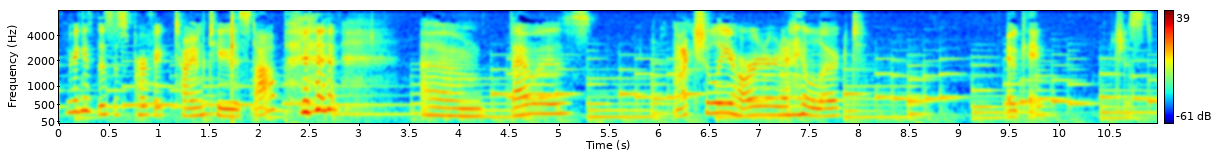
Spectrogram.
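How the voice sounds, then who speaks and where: A woman commentating on a horror game in a reactive, giggly way, switching between reading story text aloud and exclaiming. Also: a little high. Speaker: gaming video host playing a horror visual novel. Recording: loud music behind the voice. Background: horror game music.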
